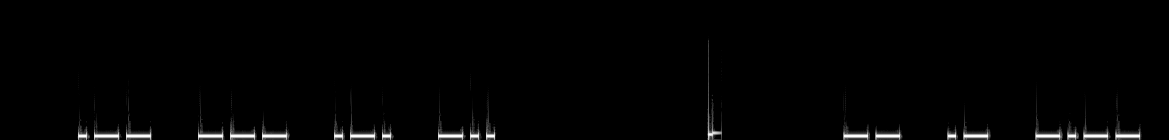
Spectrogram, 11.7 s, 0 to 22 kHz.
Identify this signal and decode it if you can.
Morse code, heard as a keyed tone, about 15 wpm, spaced as for 11 wpm, 700 Hz. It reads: WORD MAY
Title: 2x Character Spacing - Top 200 Words - 15wpm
